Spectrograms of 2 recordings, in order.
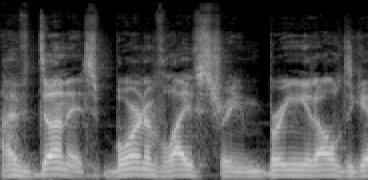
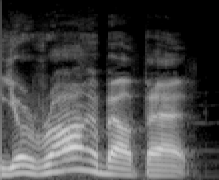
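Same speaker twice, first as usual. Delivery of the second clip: mock furious, high, angry screaming outburst; 6 semitones higher, 3 dB louder than usual. Recounting how she flips out on him: retelling a scream. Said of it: "she's like screaming".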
